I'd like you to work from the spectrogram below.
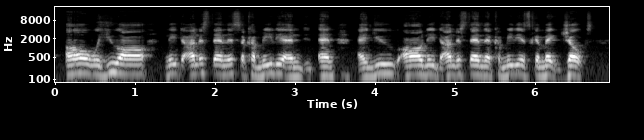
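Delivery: plain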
